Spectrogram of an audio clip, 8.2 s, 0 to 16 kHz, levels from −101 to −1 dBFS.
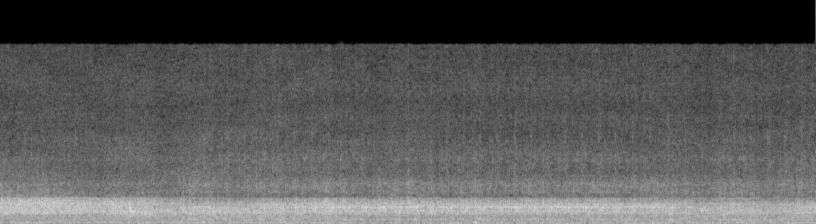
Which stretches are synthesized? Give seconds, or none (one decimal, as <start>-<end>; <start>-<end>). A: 1.3-2.0; 3.7-4.4; 6.6-7.2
